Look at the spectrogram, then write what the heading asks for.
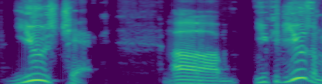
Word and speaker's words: Juszczyk: Is it Chiswick or Juszczyk? Juszczyk.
